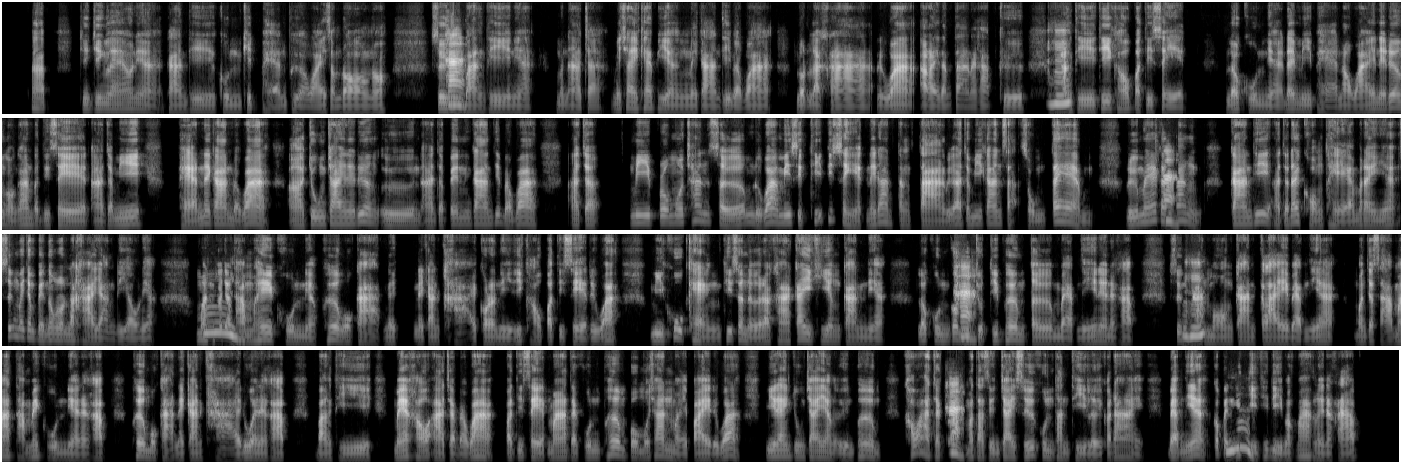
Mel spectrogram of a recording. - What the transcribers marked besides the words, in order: none
- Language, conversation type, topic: Thai, advice, ฉันควรรับมือกับการคิดลบซ้ำ ๆ ที่ทำลายความมั่นใจในตัวเองอย่างไร?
